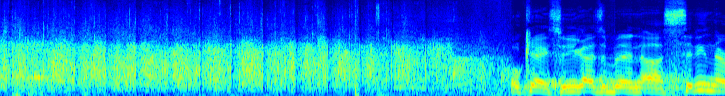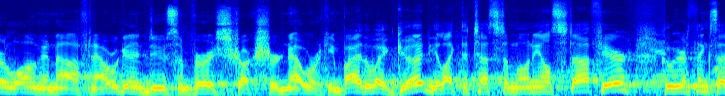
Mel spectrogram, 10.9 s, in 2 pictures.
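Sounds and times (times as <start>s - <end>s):
round of applause: 0.0s - 3.8s
speech: 3.8s - 10.8s.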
